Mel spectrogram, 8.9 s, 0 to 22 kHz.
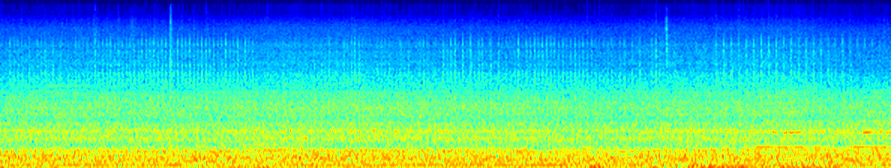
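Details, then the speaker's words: Loren Cook 100 ACEM rooftop commercial exhaust fan after motor replacement, turned down from full to half speed: steady low hum and even airflow rush, no knocking or scraping; normal running. "There it goes, full speed. See the towel moving? I don't know if we need full speed. I'm going to turn it down some."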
